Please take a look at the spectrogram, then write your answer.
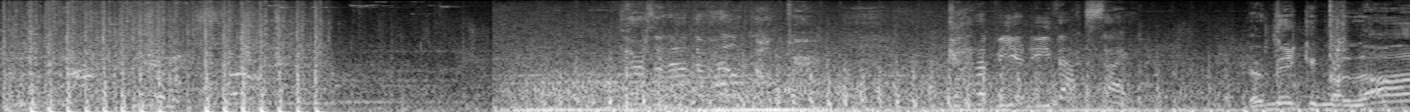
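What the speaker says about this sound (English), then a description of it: "There's another helicopter." A helicopter flies overhead in the zombie apocalypse game World War Z, with loud, rapid rotor chopping and a steady engine drone. Sharp bursts that sound like gunfire break in at moments, and voices talk over it.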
